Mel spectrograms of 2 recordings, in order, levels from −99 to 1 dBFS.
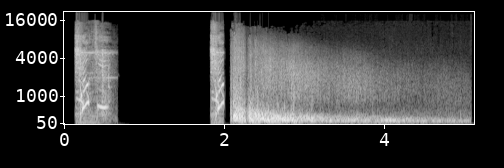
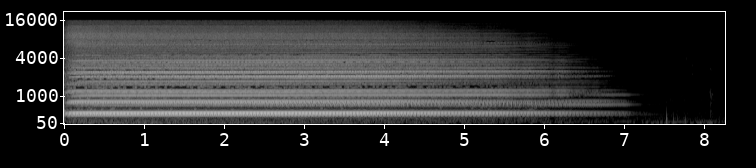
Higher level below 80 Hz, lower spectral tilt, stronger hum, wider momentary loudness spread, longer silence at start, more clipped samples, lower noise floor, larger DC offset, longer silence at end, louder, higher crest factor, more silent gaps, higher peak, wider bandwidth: first, -40 dBFS vs -80 dBFS; first, -4 dB/octave vs 0 dB/octave; neither; first, 19 LU vs 13 LU; first, 0.15 s vs 0 s; first, 0.2% vs under 0.1%; first, under -90 dBFS vs -82 dBFS; neither; second, 0.05 s vs 1.8 s; first, -12 LUFS vs -31 LUFS; about the same, 14 dB vs 14 dB; first, 0.81-1.82 s vs none; first, 0 dBFS vs -20 dBFS; first, over 20 kHz vs 16 kHz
